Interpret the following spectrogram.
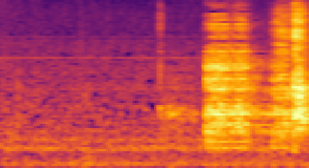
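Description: Music starting to play through a smartphone's small built-in speaker about a second and a half in, thin and without bass, after a short faint click.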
